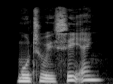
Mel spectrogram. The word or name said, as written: motorisering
